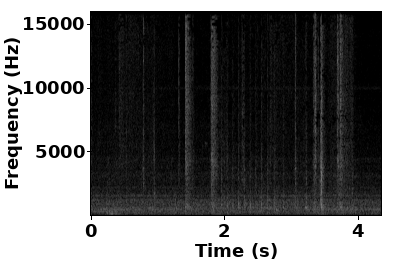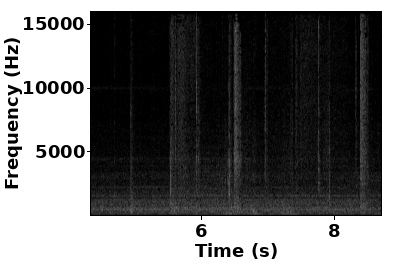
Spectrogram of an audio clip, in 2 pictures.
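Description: Photocopier running: a steady hum with irregular sharp clicks and clunks of its mechanism.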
